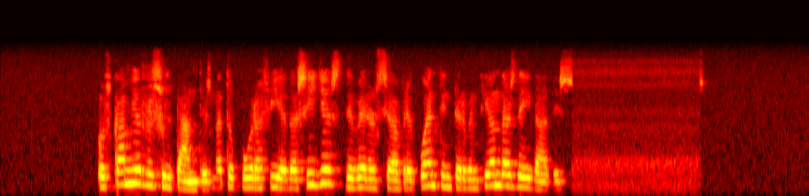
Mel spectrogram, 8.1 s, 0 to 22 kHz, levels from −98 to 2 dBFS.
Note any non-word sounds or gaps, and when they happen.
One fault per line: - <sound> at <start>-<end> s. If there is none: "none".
none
